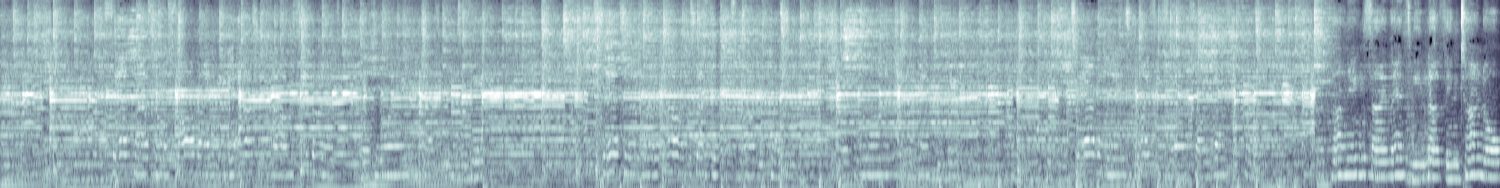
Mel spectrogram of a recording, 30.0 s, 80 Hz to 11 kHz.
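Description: Live band playing a song: electric guitars, bass and drum kit, with a young woman singing lead through a microphone. About 26 seconds in, the drums drop out and the band holds its last notes.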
